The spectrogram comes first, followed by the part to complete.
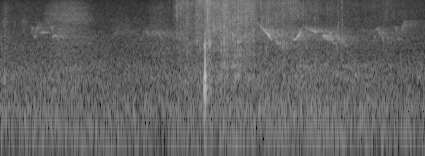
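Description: Dry leaf litter rustling and crackling for about a second, starting with a sharp snap about two seconds in, over a quiet woodland background.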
